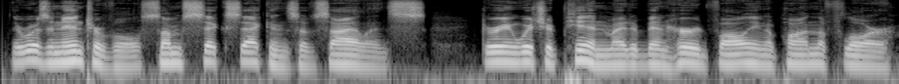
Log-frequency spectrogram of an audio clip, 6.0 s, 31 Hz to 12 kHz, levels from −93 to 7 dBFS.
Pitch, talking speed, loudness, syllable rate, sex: 125 Hz, 190 wpm, -17 LUFS, 5.5 syllables/s, male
